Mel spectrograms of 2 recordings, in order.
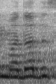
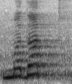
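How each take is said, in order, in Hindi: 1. शब्द का अंत घोष 'd' ध्वनि से होता है। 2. शब्द का अंत अघोष 't' ध्वनि से होता है।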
